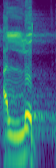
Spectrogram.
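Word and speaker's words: اللد: Kalau dalam bahasa Arab dibacanya Al-Lud, ya.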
